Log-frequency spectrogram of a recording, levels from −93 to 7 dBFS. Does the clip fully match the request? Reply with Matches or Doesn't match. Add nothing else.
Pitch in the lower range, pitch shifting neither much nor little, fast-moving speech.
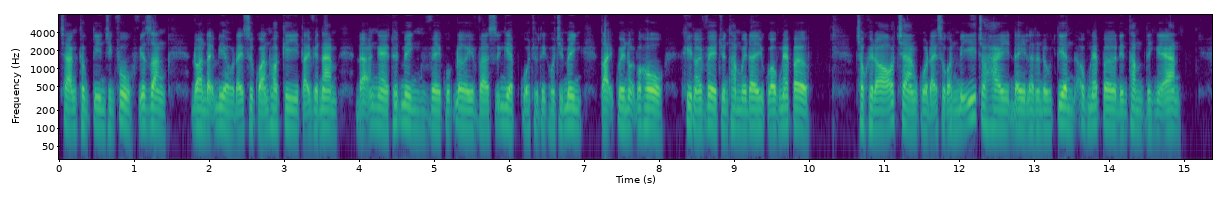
Matches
